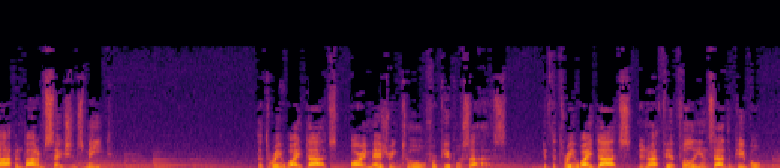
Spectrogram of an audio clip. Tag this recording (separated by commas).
Speech, Music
